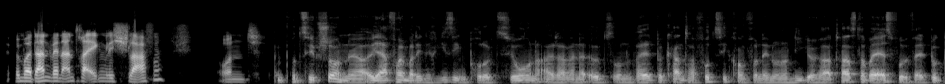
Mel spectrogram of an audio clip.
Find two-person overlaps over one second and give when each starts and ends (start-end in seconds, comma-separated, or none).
none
